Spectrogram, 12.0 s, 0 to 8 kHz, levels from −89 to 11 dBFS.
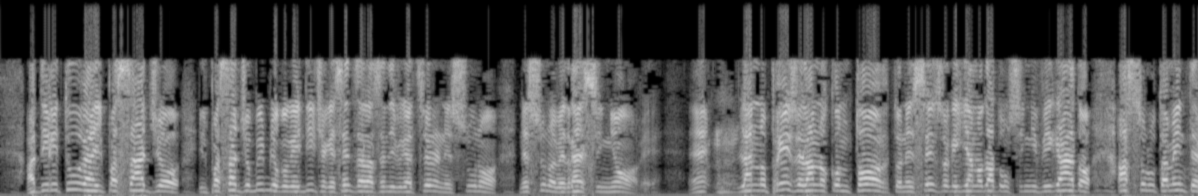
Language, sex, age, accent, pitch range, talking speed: Italian, male, 40-59, native, 190-250 Hz, 155 wpm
